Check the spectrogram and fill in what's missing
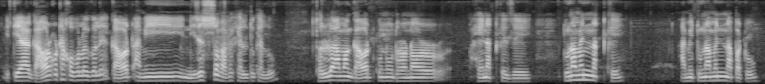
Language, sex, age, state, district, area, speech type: Assamese, male, 30-45, Assam, Morigaon, rural, spontaneous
